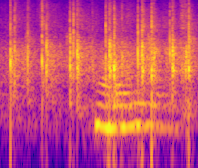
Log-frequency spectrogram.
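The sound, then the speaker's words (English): A church audience clapping their hands: sharp, uneven bursts of claps repeat about every quarter to half second, with a brief sustained low voice-like tone joining in midway. “Can you clap your hands one more time just for this awesome, awesome church?”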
